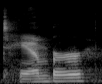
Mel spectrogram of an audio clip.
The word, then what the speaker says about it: timbre: can talk about called Timbre I guess I'll write that down uh t-i-n-b-r-e pronounced Timbre um Timbre is the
